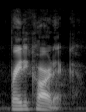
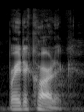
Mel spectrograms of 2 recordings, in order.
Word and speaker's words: bradycardic: a patient became Brady Brady Karthik and I'm mispronouncing I apologize someone help me so I learned that pronounced right bradycardic Thank You Brady Karthik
